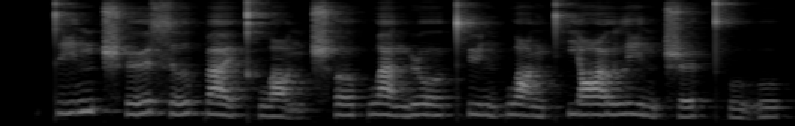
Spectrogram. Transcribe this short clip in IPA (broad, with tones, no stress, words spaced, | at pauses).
t̪i˧˥nʈ͡ʂʰɻ̩˧˥sɹ̩˧˥ pa˥˩ɪ̯kʰwɑ̰˨˩ŋʈ͡ʂʰɤ˥ pwa˥˧nɻo˥˧ʊ̯t̪ʰy˥˧npwɑ˥˩ŋ t̪ʰjɑ˥ʊ̯li˥˩nʈ͡ʂɻ̩˧˥ t̪ʰṵ˨˩˦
